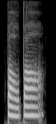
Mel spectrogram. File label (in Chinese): "宝宝", Chinese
